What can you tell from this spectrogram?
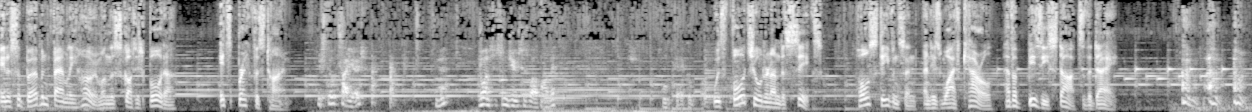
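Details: Adult male narrator; documentary narration.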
